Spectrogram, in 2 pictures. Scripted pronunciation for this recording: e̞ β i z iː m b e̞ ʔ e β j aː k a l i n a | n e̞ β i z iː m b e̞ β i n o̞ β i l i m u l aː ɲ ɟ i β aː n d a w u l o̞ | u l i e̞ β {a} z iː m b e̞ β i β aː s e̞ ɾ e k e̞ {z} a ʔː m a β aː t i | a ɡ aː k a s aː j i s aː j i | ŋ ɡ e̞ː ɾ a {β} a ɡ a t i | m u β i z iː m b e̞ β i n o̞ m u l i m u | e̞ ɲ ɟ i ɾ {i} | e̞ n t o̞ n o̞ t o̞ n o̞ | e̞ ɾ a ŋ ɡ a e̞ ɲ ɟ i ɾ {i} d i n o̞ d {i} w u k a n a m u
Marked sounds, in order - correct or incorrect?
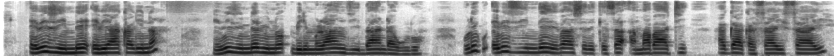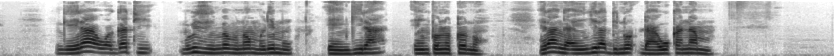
incorrect, incorrect, incorrect, incorrect, incorrect, incorrect

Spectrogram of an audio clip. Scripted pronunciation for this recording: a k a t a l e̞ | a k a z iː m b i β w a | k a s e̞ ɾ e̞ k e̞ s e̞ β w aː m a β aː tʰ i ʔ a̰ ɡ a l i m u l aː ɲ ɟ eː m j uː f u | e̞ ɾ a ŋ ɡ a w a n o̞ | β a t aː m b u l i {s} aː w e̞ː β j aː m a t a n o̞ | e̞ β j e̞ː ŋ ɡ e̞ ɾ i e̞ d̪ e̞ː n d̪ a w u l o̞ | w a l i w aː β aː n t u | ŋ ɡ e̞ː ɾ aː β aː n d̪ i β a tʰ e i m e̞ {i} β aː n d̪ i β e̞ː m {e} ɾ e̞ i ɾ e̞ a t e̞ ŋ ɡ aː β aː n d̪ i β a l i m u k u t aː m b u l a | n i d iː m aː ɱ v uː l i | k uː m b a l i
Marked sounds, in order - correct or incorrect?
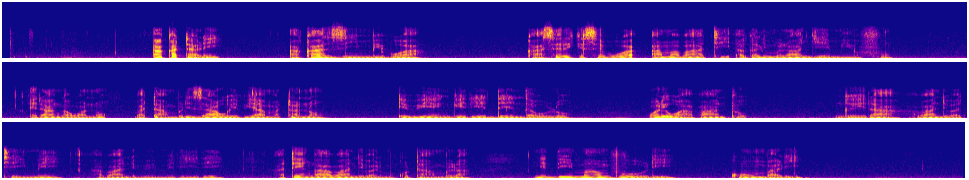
incorrect, incorrect, correct

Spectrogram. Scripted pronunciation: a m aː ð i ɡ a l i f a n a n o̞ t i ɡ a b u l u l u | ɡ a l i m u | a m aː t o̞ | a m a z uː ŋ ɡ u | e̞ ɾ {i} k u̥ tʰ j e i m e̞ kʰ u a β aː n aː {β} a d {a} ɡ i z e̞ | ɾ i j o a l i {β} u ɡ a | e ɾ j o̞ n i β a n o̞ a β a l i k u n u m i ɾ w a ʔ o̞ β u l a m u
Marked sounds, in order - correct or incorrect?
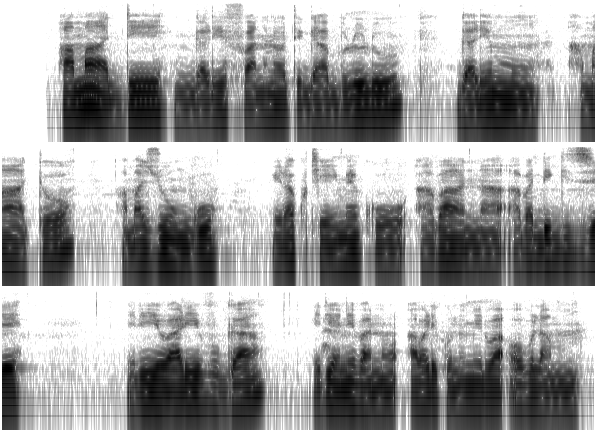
incorrect, correct, incorrect, incorrect

